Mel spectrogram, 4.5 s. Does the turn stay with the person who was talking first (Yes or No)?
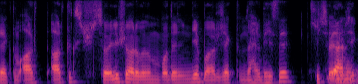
No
